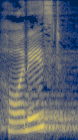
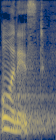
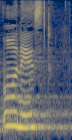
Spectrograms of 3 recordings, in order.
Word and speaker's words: honest: We pronounce it honest. It starts with O. As we pronounce it as honest, so we say an honest instead of a honest man, because H remains silent here.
